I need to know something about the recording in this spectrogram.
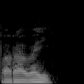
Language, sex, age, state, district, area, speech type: Tamil, male, 45-60, Tamil Nadu, Nilgiris, rural, read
